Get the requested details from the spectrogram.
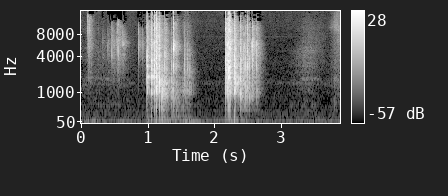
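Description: Dice clatter down through a wooden dice tower.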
